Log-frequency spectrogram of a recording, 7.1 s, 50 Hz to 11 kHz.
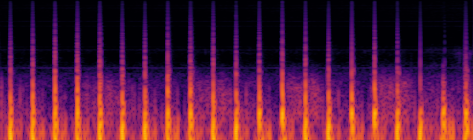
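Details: Male during a roughly 15-minute intense cardio workout, with heavy breathing. Strong, regular, fast pounding heartbeat of about 175 bpm; reported close to 200 bpm. Sinus tachycardia with exercise.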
